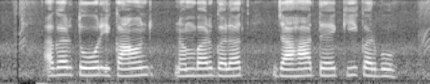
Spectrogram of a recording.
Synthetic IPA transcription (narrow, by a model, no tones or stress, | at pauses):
ə̰ɡəɾt̪oːɾɪkaːʊɳʈ | nə̃mbəɾɡələt̪ | d͡ʒaːɦat̪ɛkikəɾboː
